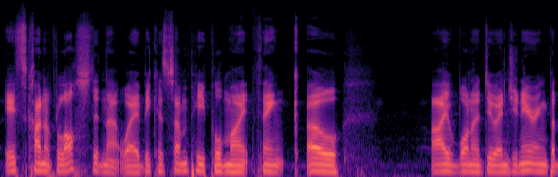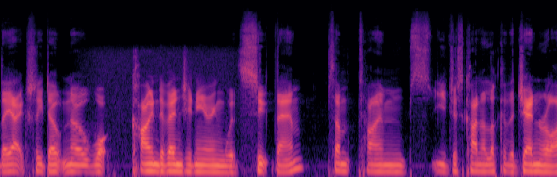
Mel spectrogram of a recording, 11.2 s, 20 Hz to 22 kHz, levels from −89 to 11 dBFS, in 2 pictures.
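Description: After "but they actually don't", at 6.26 s, the digital radio blends to analogue FM over a 314 ms cross-fade. The level shifts by about 2 dB, and a faint hiss sits well below the speech. This lasts until 8.14 s, just before "them sometimes you".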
